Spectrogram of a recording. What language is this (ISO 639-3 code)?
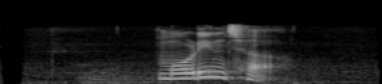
nep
